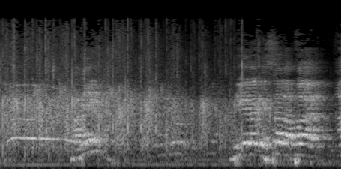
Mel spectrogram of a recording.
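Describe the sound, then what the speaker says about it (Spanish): Congregation applauding loudly at a church service, a steady dense wash of clapping with a voice talking over it through most of the stretch. "démosle un aplauso a Dios para que podamos enviárselos a ellos"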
